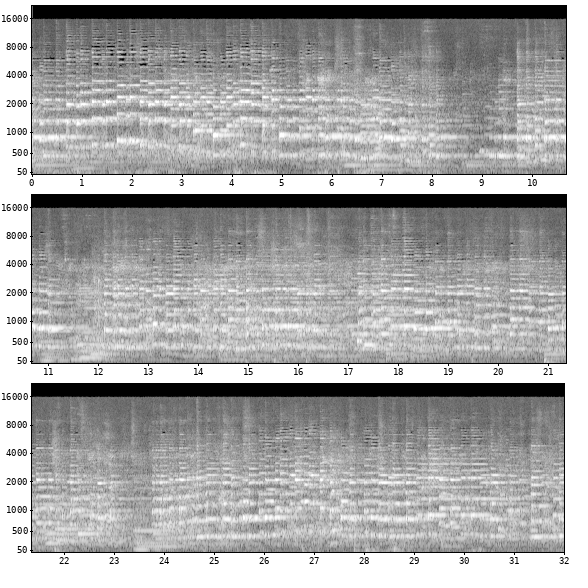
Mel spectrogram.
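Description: Long-necked Algerian banjo playing a quick, continuous picked melody in chaabi style, with low sustained notes underneath.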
